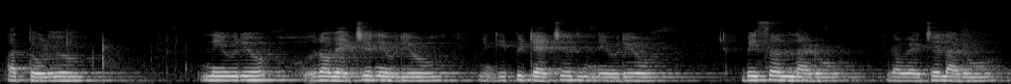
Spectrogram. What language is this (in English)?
Konkani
